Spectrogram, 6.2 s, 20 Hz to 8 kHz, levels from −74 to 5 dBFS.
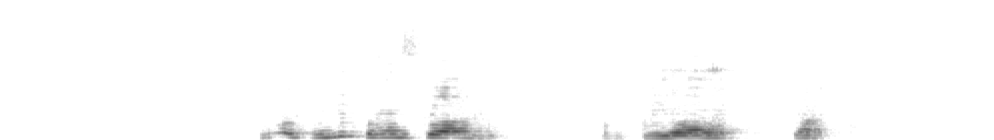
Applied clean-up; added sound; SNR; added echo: neural mask model DeepFilterNet 3.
